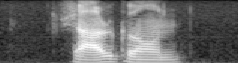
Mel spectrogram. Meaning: 1. jargon 2. slang
- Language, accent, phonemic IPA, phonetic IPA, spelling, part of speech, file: Armenian, Eastern Armenian, /ʒɑɾˈɡon/, [ʒɑɾɡón], ժարգոն, noun, Hy-ժարգոն.ogg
